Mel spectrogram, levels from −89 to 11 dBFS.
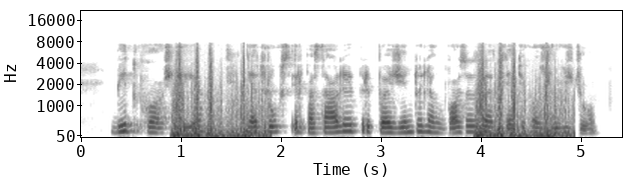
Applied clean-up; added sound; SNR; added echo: none; Wind; -4 dB; none.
